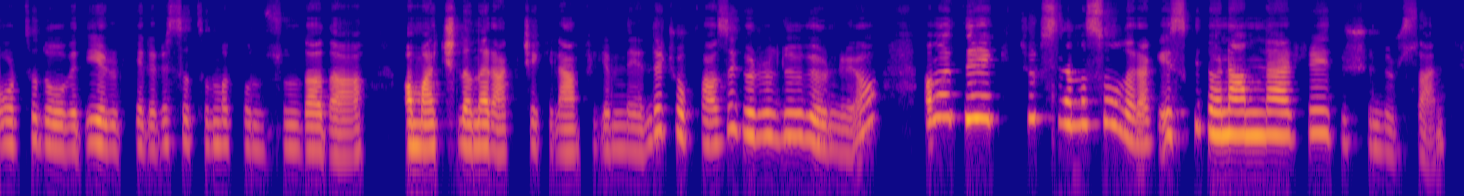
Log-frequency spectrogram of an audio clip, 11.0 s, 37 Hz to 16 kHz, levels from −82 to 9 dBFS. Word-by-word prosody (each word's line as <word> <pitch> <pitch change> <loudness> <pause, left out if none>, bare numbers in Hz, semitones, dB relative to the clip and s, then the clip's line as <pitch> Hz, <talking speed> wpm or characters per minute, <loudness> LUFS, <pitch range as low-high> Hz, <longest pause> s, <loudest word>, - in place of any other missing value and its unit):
Orta 190 +2 -7
Doğu 170 -3 -3
ve 160 - -5
diğer 195 -2 0
ülkelere 170 +1 -11
satılma 185 -1 -11
konusunda 170 -2 -6
da 140 +2 -3 0.3
amaçlanarak 175 -2 +2
çekilen 155 -4 -5
filmlerin 160 -1 -12
de 280 - -1
çok 240 -4 -4
fazla 190 +7 -3
görüldüğü 245 -3 -1
görünüyor. 180 - -3 0.4
Ama 425 - +2 0.2
direkt 410 0 +6
Türk 415 -2 -4
sineması 350 -1 -1
olarak 235 - -1
eski 250 +5 -5
dönemleri 250 0 +5
düşünürsen, 165 -8 -14
190 Hz, 130 wpm, -23 LUFS, 170-250 Hz, 0.4 s, direkt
